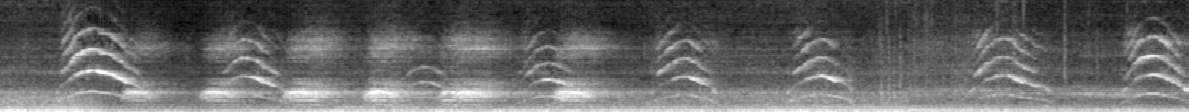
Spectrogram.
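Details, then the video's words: Cats, described as fighting: a rapid run of short, arched, high meows, about a hundred a minute, with blurred overlapping calls in the first half suggesting more than one cat, over a steady low hum. "TRY THIS SOUND ON YOUR CATS"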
